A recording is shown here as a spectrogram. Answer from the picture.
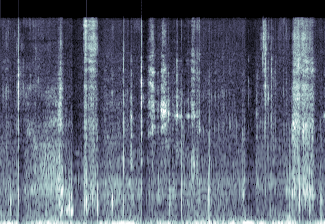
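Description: Close-miked eating from a small metal tin with a metal spoon: mouth sounds of a bite, then the spoon scraping and clicking against the inside of the tin, loudest about a second in and again near the end. A steady low hum runs underneath.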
